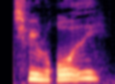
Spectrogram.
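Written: TVIVLRÅDIG

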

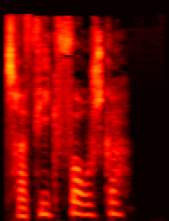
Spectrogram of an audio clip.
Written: trafikforsker

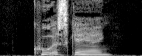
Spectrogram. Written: kursskæring

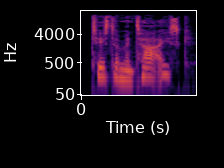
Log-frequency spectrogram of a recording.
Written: testamentarisk

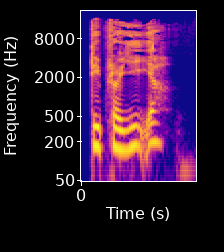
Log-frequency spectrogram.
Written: deployere

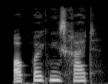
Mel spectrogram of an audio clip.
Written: oprykningsret

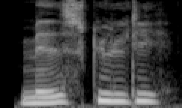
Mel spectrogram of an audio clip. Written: medskyldig

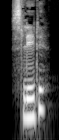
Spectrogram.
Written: slette

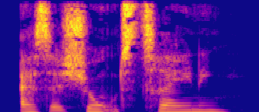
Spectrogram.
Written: assertionstræning

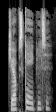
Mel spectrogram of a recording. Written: jobskabelse

